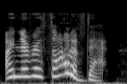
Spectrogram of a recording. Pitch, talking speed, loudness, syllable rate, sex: 320 Hz, 235 wpm, -16 LUFS, 6.9 syllables/s, female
